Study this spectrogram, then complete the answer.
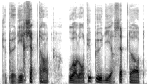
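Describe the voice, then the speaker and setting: A man's voice: rumbling low, animated, normal speed, creaky, dry recording, studio quality. A man, explaining words to children with playful, mock-serious asides. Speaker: comic presenter.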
